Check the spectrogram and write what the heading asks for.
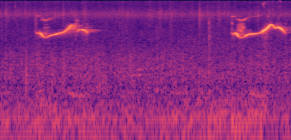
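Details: A sunbird gives two separate high, wavering whistled phrases that rise and then fall slightly, spaced about two seconds apart, against soft rain; recorded to tutor a white-rumped shama.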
